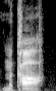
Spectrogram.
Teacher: So the stress is at the very end.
